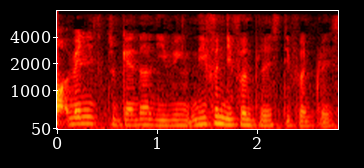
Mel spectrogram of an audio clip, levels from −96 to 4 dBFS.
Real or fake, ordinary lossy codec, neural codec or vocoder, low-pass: real; MP3, 32 kbps; none; 7.2 kHz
